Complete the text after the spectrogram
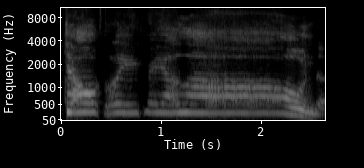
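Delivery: imitating a high, drawn-out guttural yell; guttural scream. Podcast host imitates boy screaming at his brother, guttural cry. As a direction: stretch it out slowly in a high mock scream. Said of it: "it's guttural, and I can't even do it justice".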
